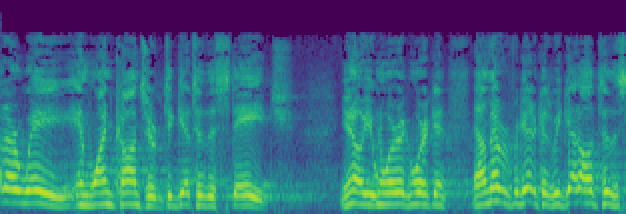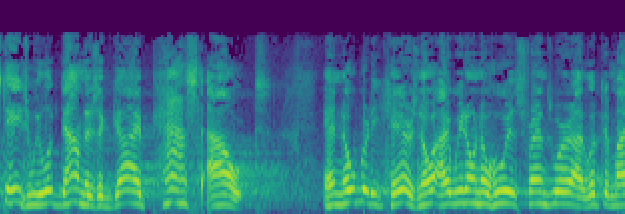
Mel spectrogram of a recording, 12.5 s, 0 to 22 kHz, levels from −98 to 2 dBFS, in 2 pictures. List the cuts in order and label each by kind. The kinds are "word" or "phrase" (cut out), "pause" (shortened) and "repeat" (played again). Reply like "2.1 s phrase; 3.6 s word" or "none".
1.9 s word; 3.8 s word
